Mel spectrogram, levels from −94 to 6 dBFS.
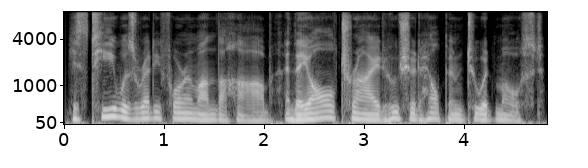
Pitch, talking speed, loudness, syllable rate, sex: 105 Hz, 250 wpm, -18 LUFS, 4.5 syllables/s, male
